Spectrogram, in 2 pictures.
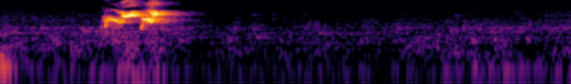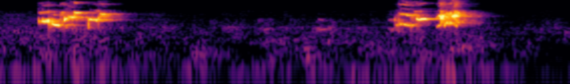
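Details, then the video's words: Lovebird uttering three piercing, raspy chirps about two seconds apart over a faint background hum. "burung lovebird"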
